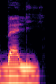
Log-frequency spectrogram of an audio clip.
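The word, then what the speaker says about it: 巴厘: une question très importante comment on dit Bali en chinois c'est Bali aussi mais c'est un autre caractère c'est M c'est les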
